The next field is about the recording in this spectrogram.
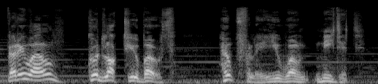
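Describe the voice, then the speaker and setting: A stern Imperial colonel from a sci-fi game, with a high voice that moves in wide, lively swings. He speaks formally and in clipped military phrases, over background music. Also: normal speed. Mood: businesslike. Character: brisk, officious male Imperial colonel, dutiful and stern. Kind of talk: video game cutscene acting. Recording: music behind the voice.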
